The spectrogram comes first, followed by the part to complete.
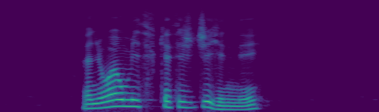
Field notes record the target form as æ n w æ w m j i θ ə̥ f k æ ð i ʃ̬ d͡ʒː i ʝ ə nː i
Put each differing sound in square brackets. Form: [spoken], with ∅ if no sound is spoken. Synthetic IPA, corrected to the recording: æ n w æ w m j i θ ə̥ f k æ [θ] i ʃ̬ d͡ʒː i ʝ ə nː i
